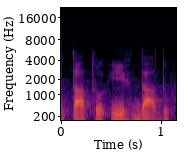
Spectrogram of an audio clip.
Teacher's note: falantes do Krenak, que é essa língua, interpretam palavras do português como tato e dado, como sendo homófonas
